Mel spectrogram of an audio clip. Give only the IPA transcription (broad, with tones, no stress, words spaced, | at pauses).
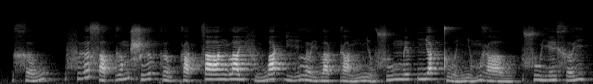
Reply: xə˨˩˦w | fɨ˧˥ə̯sa˨˩t̚ɣə˧˥m ʂɨ˧˥ə̯kə˨˩w ka˨˩k̚saː˧ŋla˧j fɨ˨˩˨wa˦˥k̚ɣi˨˩˦ lə˨˩jla˨˩k̚ɣa˨˩˨ŋɲə˨˩˨w su˧˥me˦˥p̚ ɲa˦˥k̚t̪u˨˩ə̯ ɲə˨˩˦mɣa˨˩w | su˧je˧˥xə˧˥j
